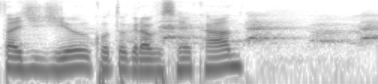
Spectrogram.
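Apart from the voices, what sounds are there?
dogs barking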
